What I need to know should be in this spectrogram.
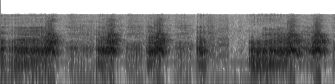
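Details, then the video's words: Deep, hoarse barks from a pit bull, five loud bursts spaced about a second apart, with a brief quieter pause before the last pair. "Pitbull barking"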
